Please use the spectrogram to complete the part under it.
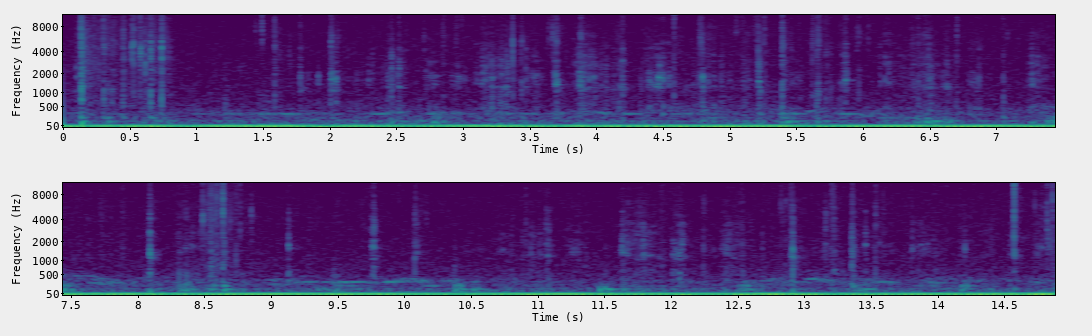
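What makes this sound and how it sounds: A solid bar of dry yellow soap is held in the hand and shaved with a box-cutter blade. Quick, crisp scraping and cutting ticks with bright edges repeat throughout, over a steady low hum.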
